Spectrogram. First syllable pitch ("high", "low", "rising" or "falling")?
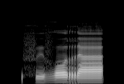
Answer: low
